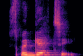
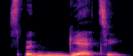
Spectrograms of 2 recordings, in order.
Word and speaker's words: spaghetti: The second word is spaghetti. Now, the GH is in the middle of the word, and what sound can you hear? Again, you can hear that very hard G sound, spaghetti.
